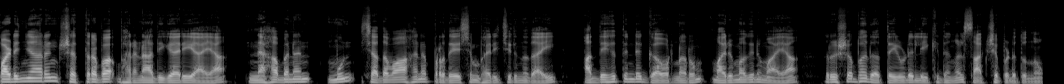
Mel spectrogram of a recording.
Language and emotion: Malayalam, neutral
